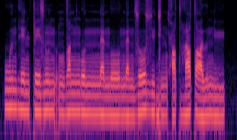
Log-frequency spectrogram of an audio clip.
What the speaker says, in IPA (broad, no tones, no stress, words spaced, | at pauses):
wɯnɦenʈe zũno̰ndˤɯnŋo nːæn̪oːn̪ænzo zydynħotˤɦitˤ wɯ ny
